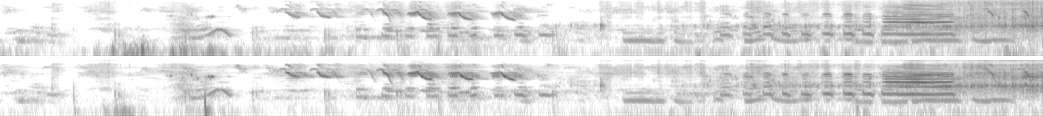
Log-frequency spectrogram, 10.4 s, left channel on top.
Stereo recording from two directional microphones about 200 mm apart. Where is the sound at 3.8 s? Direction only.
60° left (ahead or behind).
